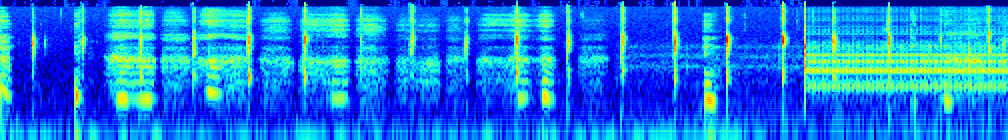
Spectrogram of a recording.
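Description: A string of short key-press beeps as a phone number is dialed, followed by a steady, continuous ringing tone from the line as the call is about to connect, clear, with faint breathing in the background.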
